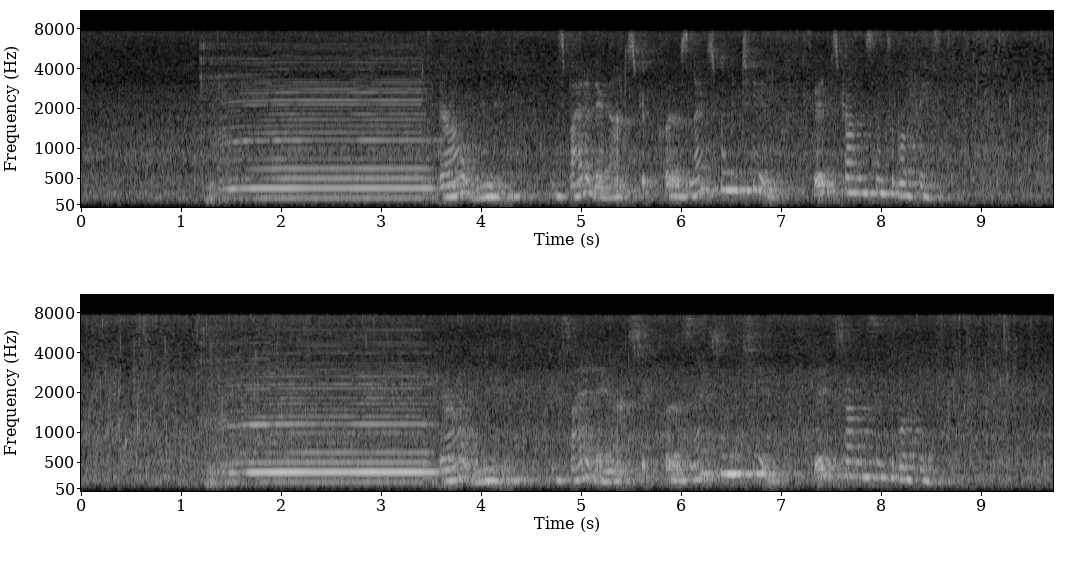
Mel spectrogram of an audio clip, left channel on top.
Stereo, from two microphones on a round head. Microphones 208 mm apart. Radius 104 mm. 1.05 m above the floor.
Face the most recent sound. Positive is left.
turn(degrees=70)  # may be behind; listen again after turning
